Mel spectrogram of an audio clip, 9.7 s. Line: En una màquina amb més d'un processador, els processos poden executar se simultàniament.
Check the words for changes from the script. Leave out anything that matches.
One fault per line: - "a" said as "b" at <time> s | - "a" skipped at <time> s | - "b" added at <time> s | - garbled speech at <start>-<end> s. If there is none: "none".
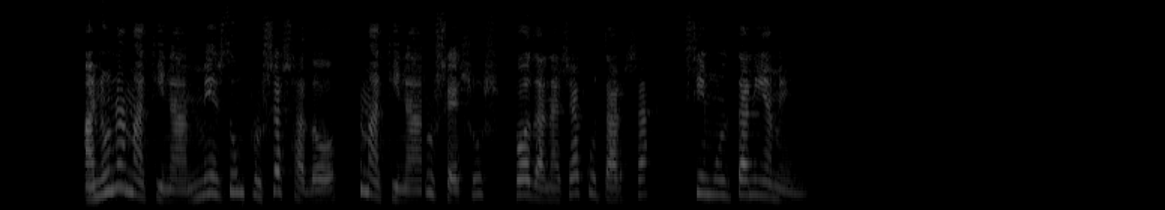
- "els" said as "màquina" at 3.0 s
